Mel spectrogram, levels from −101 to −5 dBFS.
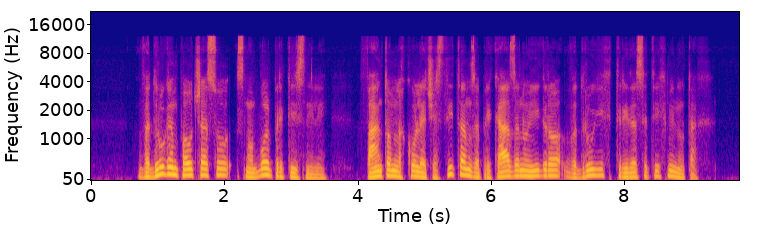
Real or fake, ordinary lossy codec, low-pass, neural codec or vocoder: real; Opus, 16 kbps; 10.8 kHz; none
